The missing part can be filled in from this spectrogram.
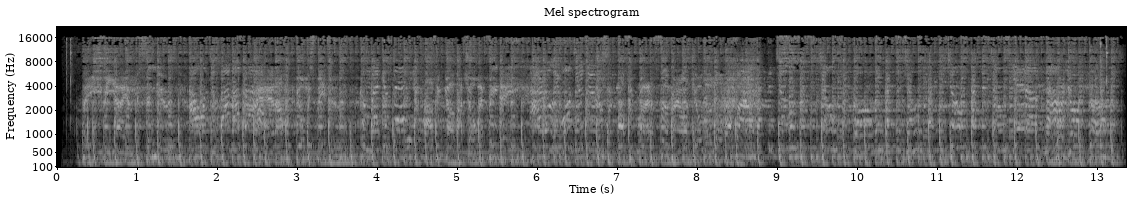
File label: Chipmunk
